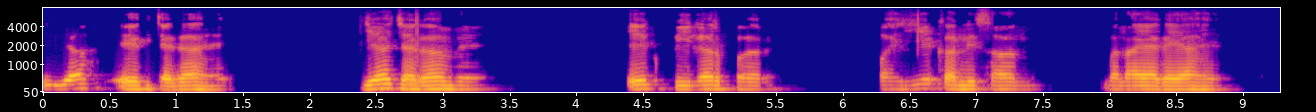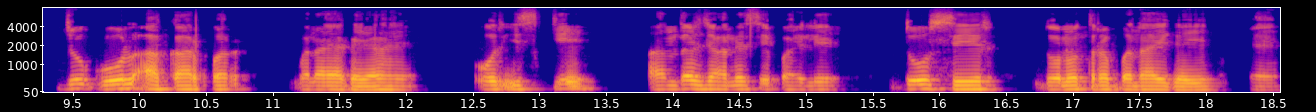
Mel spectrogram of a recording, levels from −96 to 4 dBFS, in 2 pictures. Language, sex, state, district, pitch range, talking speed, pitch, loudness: Hindi, male, Bihar, Jahanabad, 125-140 Hz, 115 wpm, 135 Hz, -16 LUFS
